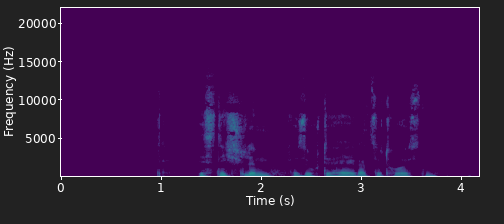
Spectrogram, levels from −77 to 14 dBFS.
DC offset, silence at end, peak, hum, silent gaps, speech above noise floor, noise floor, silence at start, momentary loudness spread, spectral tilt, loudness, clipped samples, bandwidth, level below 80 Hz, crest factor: under 0.1%; 0.45 s; -26 dBFS; none; none; over 46 dB; under -90 dBFS; 0.95 s; 23 LU; -4.5 dB/octave; -44 LUFS; under 0.1%; 14 kHz; -74 dBFS; 20 dB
